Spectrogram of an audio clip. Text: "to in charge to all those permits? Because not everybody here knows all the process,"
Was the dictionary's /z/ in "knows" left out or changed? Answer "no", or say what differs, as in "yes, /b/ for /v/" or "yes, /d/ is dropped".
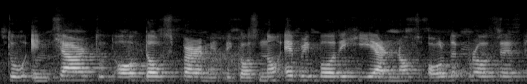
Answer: yes, /s/ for /z/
